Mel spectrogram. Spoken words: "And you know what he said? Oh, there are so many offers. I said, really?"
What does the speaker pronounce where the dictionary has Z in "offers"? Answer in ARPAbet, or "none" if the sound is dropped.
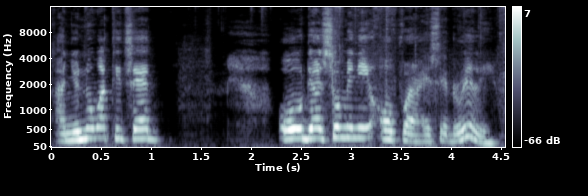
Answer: none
